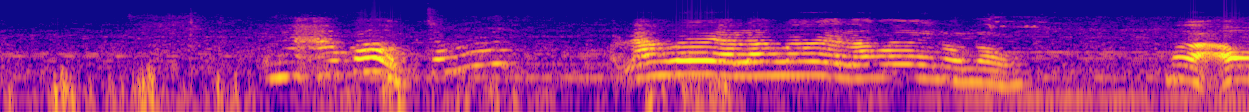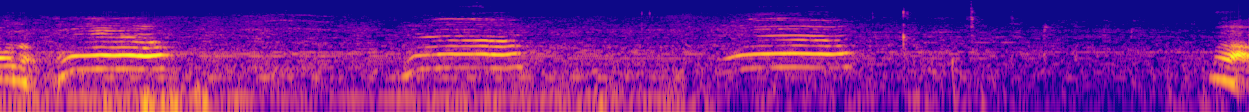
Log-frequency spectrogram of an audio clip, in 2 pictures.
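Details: Little kittens being put to bed at a countryside home give repeated high, wavering meows, some long and wailing, some short and rising. Soft Vietnamese speech comes and goes beneath them.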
